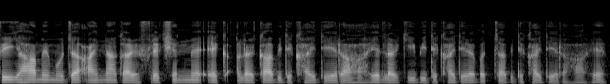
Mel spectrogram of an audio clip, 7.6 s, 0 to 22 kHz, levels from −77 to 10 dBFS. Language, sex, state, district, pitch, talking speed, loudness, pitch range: Hindi, male, Arunachal Pradesh, Lower Dibang Valley, 100 Hz, 195 wpm, -23 LUFS, 95-105 Hz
